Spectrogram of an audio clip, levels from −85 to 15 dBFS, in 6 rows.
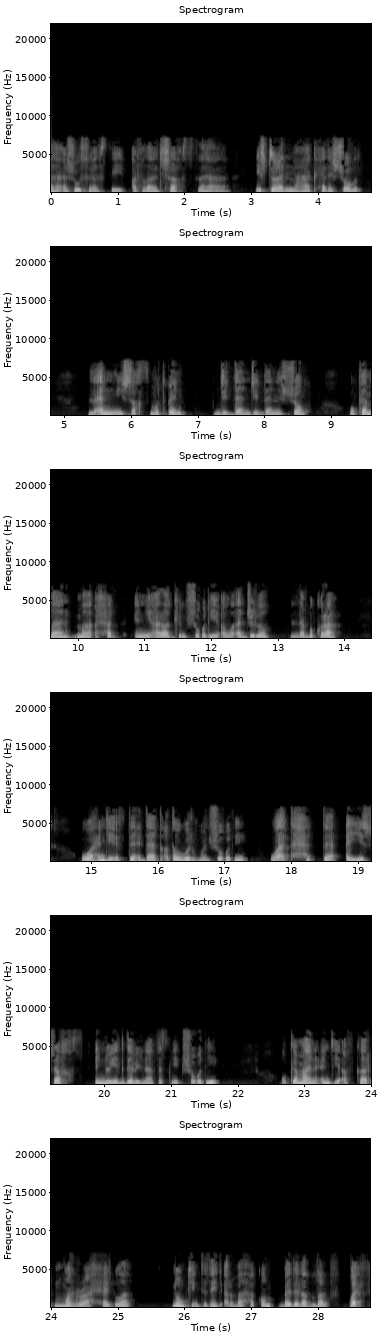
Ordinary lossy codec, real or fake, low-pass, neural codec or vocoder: MP3, 32 kbps; fake; 7.2 kHz; codec, 24 kHz, 0.9 kbps, WavTokenizer, small release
